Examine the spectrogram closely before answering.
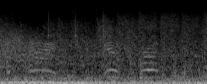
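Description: Energy weapons fire in short bursts.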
